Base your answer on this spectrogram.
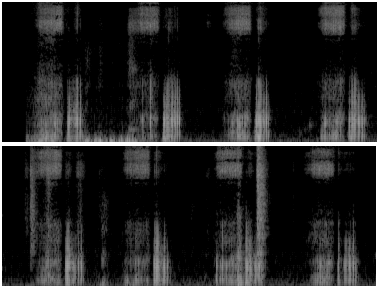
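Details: Johnny, a two-month-old beagle puppy, relaxing and snoring loudly: breathy, rasping snores come in regular bursts about every two seconds, each a broad rough rush of sound separated by short quiet pauses in a still room.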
